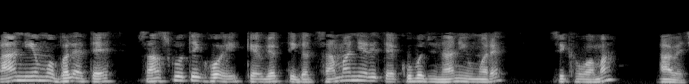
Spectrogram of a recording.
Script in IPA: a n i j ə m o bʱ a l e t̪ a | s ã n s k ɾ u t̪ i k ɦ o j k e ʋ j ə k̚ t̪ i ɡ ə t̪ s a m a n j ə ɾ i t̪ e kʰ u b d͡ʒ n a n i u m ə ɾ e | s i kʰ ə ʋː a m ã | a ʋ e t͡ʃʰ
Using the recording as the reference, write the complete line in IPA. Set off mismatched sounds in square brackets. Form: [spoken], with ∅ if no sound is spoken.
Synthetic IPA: a n i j ə m o bʱ [ə] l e t̪ [e] | s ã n s k ɾ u t̪ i k ɦ o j k e ʋ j ə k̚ t̪ i ɡ ə t̪ s a m a n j ə ɾ i t̪ e kʰ u b d͡ʒ n a n i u m ə ɾ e | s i kʰ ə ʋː a m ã | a ʋ e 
